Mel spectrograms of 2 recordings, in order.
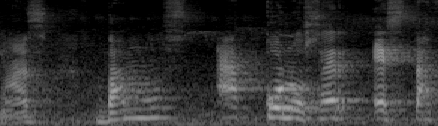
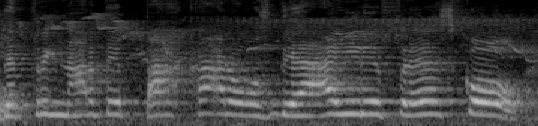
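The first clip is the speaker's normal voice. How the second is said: put-on bright, upbeat children's host; kids show host; 5 semitones higher, 7 dB louder than usual. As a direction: welcome the little ones cheerfully. Host greets kids in forest.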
